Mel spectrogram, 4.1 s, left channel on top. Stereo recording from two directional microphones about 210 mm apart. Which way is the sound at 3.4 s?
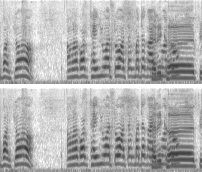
Centre (ahead or behind).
